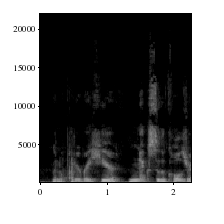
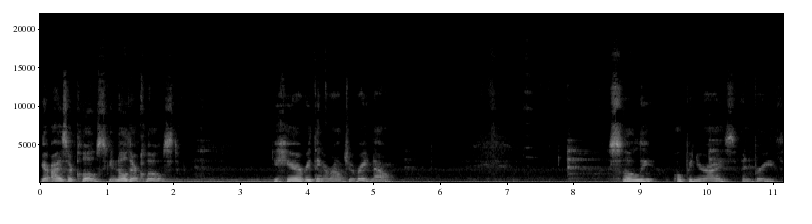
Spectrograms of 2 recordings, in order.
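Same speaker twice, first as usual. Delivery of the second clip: guided meditation; 9 dB quieter than usual. Acted. Guiding viewers through a ritual visualization, soft and calm.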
